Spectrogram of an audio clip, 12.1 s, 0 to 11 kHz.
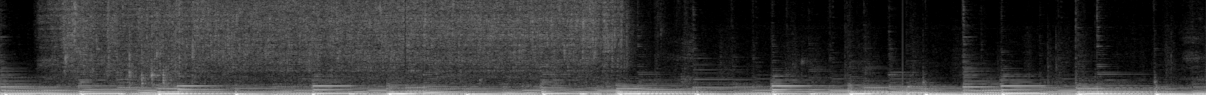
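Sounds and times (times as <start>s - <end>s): strummed acoustic guitar music: 0.0s - 12.0s
tap water running into sink: 0.4s - 6.4s.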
